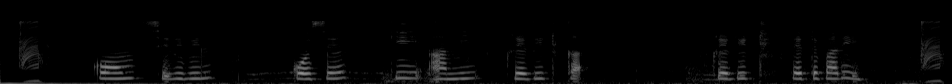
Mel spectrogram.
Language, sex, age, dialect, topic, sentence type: Bengali, female, 25-30, Rajbangshi, banking, question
